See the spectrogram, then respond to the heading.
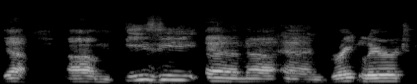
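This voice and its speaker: A man with a low voice in casual conversation, rambling and halting with many fillers and restarts. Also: animated, over music, poor audio. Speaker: podcast co-host. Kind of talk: casual chat about guitar.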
